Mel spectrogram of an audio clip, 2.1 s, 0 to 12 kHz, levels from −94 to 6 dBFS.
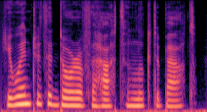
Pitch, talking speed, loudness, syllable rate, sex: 215 Hz, 320 wpm, -16 LUFS, 6.7 syllables/s, female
